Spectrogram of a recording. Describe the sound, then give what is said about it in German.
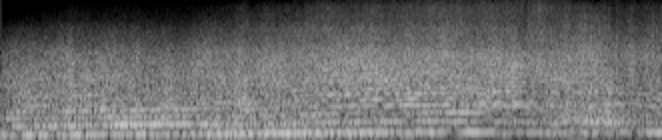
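Race car engines roar at a short-track auto race in North Carolina, a loud, continuous droning growl with steady harmonic tones and no pauses. “Autorennen sind tatsächlich sehr beliebt in North Carolina und auch so eine Art kulturelles Aushängeschild des Bundesstaats, kann man sagen, oder? Ja, wir waren da auf einer Kurzrennstrecke.”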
